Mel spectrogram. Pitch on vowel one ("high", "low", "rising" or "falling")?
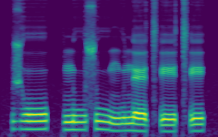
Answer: high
